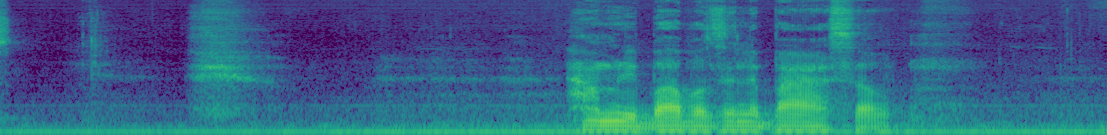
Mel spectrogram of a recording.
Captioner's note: sigh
